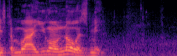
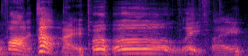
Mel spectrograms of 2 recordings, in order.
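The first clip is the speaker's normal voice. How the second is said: laughing; slower than usual. Real, not acted. Cracking up about father.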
